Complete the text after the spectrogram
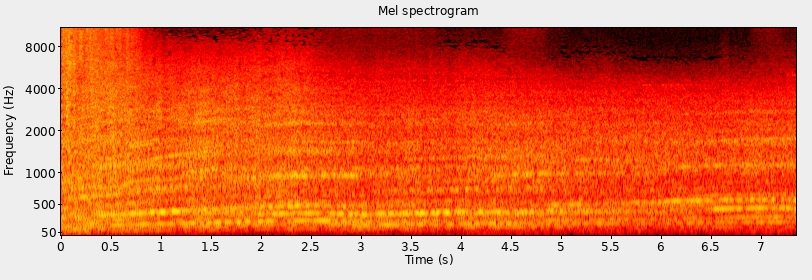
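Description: A sports car engine roars loudly and then fades as the car drives away.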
